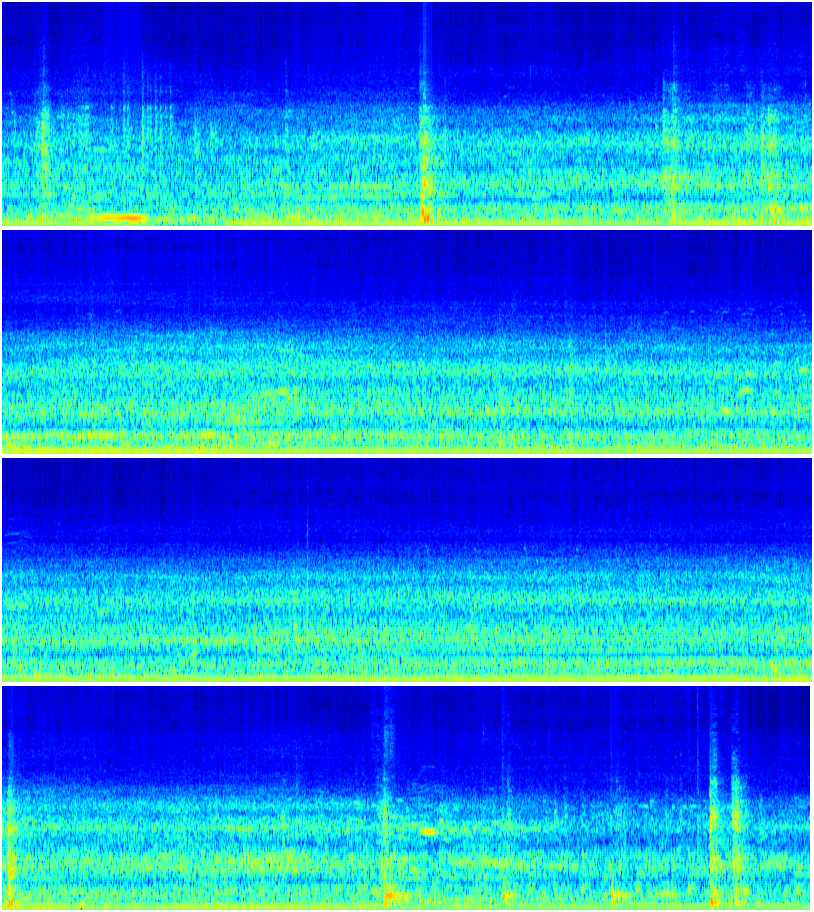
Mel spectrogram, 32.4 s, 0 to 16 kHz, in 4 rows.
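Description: Diesel engine of a Hyundai Robex 130-W wheeled excavator running steadily while it works, with a few short sharp knocks over the engine sound.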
